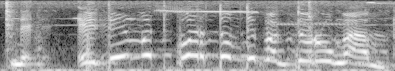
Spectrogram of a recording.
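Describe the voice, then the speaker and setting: Fretful mother played by a woman, high and animated, pleading, Ilocano accent, radio drama. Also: fast. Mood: anxious, pleading. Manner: pleading, exclaiming. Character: anxious, fretful mother of a grown daughter. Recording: distant mic, faint background noise.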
